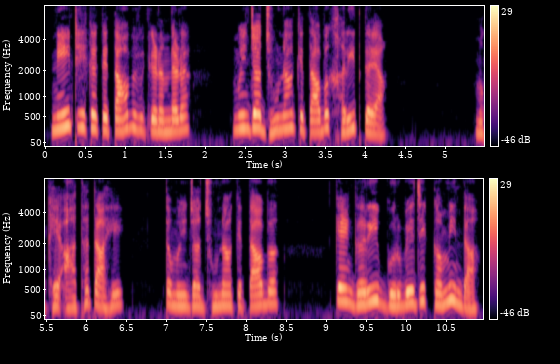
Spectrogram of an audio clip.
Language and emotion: Sindhi, happy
